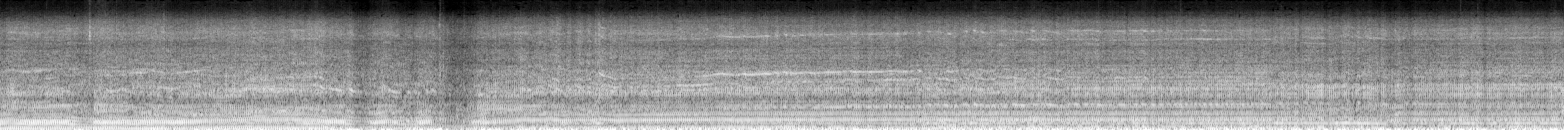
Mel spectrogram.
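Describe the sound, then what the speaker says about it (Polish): Quad bike engine held at very high revs, a loud continuous close drone with a steady pitch and a brief dip partway through. "No i teraz wysokie obroty bardzo"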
